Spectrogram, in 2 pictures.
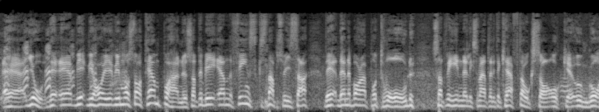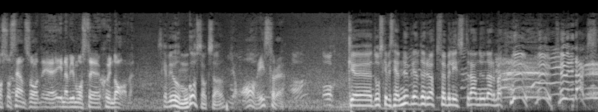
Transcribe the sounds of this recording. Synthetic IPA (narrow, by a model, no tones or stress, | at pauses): juːd̪ɛʔvɪvɪɦaɾjɵvɪmɔst̪əhɑːt̪ʰɛmpʊɦæːɳʉ̟ːsɔat̪̚d̪ɛblɪɾɛnfɪnsksnapsviːsa | d̪ɛd̪ɛnæɾbɑːɾapʰɔt̪ʰvoːuːɖ | sɔat̪vɪhɪn̪ːəɭɪksɔmɛːt̪aliːt̪əkʰɾɛft̪aɔksɔɔkːɵmːɡoːsɔsɛnsɔɪnːanvɪmɔst̪əɧʏnd̪aɑ̰ːv | skavɪɵmːɡoːsɔksɔ̰jɑːvɪst̪sɔɖɛ̰ | ɔkːd̪ɔskavɪs̬eːnʉ̟ːblɛvd̪ɛɾœt̪ːfœɾbɪlɪst̪əɳanʉ̟ːnæɾmaɾnʉ̟ːnʉ̟ːnʉ̟ːæɖɛd̪aks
